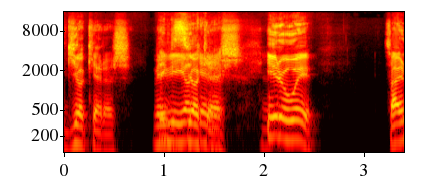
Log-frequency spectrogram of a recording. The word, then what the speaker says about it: Gyökeres: And also, let's put on Gyökeres. Gyökeres. I don't know if it's Gyökeres or Gyökeres.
